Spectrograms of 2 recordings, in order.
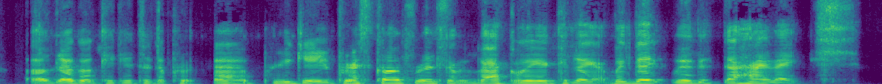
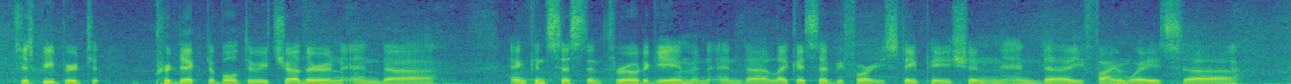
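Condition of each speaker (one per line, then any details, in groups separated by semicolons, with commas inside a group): Cerebral palsy; from birth, affects brain and body muscles
No condition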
